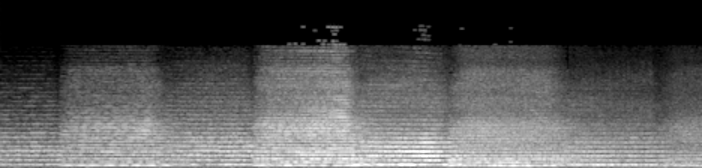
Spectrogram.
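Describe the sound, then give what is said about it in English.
Siren of a passing emergency vehicle, a steady, rich, harmonic wail that swells in loudness toward the middle and then eases off slightly, with a low traffic rumble underneath. “Now that sounds complicated, and it is. But here's what the Doppler effect sounds like.”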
